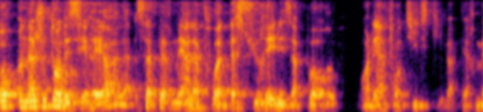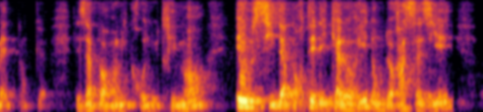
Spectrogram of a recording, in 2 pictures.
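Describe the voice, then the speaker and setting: The voice is somewhat breathy, with big swings in loudness and very wide pitch swings. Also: man, medium pitch for a man, fairly quick pace. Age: 60s. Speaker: pediatric nutrition professor. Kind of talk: Q&A at a web conference. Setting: web conference. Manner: halting, many hesitations.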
